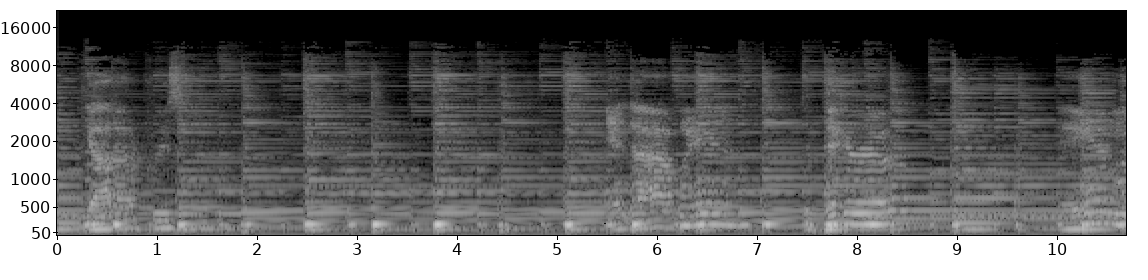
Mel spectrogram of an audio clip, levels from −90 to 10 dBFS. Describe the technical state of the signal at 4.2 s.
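At 4.2 s the signal is intact, with no dropout, clipping, glitch or other fault audible at that moment.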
